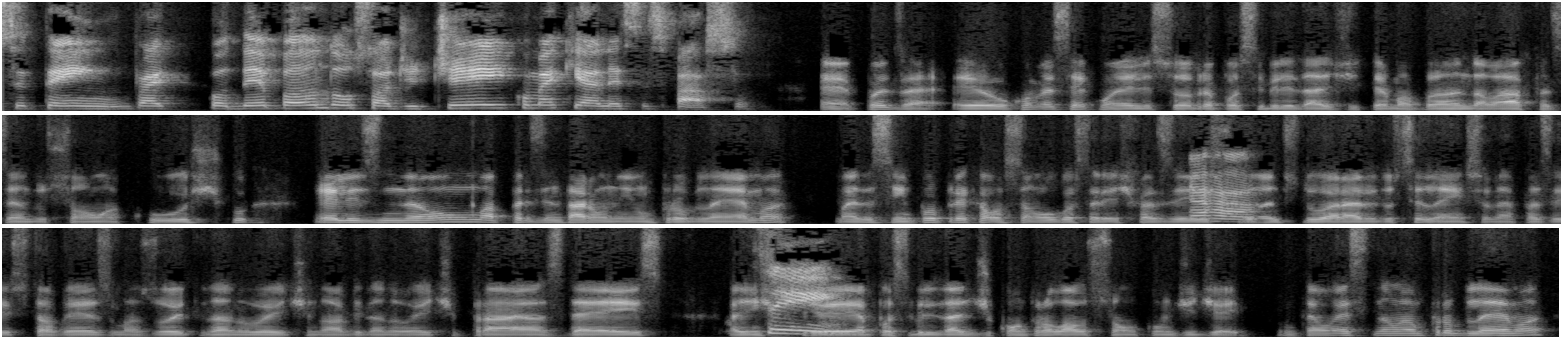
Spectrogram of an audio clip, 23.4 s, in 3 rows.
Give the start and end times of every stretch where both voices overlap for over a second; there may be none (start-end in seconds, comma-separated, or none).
none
